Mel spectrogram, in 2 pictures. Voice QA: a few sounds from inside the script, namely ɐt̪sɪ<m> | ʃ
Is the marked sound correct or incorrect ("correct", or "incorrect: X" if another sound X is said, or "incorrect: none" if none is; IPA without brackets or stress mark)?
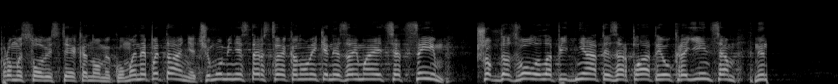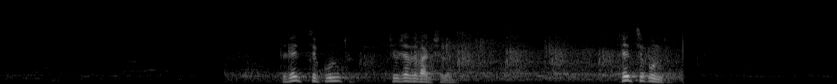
correct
